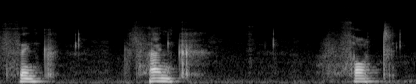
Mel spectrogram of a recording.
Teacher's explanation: Sorry, this is voiced, but this is voiceless. The vocal cord doesn't vibrate.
